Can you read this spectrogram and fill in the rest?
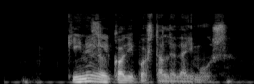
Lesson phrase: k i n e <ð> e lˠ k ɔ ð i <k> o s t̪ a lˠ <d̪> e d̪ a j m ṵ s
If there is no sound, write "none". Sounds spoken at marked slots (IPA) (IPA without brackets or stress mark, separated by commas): z, p, d̪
